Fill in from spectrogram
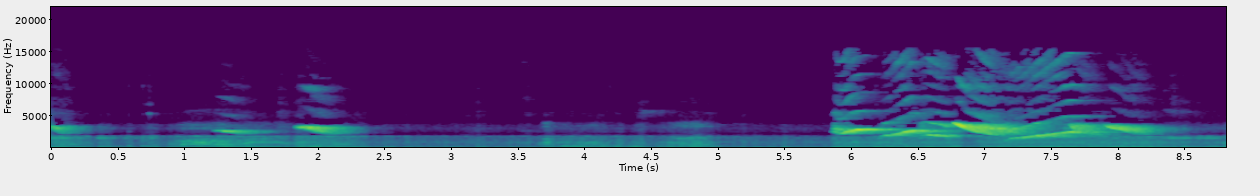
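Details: Classic song of a green-winged saltator. Two short whistled notes come first, with faint low sounds between them. Then a loud burst of overlapping, slurred whistles follows, with rising and falling sweeps. A steady low hum runs underneath.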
